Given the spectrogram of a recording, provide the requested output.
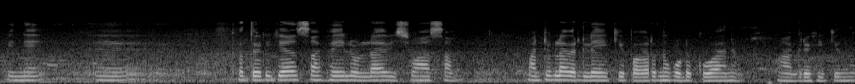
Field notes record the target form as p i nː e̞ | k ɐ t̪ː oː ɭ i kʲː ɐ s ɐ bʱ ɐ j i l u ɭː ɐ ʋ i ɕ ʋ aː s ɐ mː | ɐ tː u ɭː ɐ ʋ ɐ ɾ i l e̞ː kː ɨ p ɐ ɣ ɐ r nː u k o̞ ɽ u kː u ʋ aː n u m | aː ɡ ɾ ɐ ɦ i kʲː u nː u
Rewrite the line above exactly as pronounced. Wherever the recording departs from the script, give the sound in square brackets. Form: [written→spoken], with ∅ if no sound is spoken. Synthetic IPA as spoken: p i nː e̞ | k ɐ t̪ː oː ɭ i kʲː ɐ s ɐ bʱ ɐ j i l u ɭː ɐ ʋ i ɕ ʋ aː s ɐ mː | ɐ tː u ɭː ɐ ʋ ɐ ɾ i l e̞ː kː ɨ p ɐ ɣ ɐ r nː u k o̞ ɽ u kː u ʋ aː n u m | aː ɡ ɾ ɐ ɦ i kʲː u nː u

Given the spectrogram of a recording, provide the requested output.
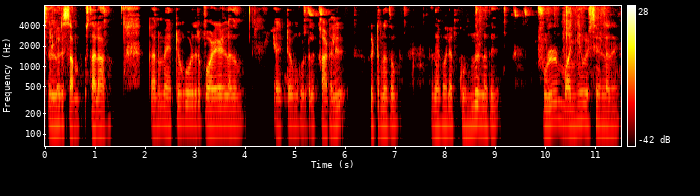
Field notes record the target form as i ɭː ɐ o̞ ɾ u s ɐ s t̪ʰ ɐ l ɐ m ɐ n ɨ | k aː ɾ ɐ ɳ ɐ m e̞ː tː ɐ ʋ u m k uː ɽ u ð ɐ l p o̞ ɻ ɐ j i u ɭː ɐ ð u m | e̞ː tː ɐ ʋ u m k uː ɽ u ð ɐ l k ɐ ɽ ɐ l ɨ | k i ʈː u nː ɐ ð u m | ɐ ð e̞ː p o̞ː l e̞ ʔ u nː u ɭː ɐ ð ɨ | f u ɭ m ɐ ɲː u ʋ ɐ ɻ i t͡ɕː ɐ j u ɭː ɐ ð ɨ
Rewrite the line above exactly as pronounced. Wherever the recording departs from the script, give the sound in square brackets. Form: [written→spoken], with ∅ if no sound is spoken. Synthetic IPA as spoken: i ɭː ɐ o̞ ɾ u s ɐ s t̪ʰ ɐ l ɐ m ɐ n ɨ | k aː ɾ ɐ ɳ ɐ m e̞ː tː ɐ ʋ u m k uː ɽ u ð ɐ l p o̞ ɻ ɐ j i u ɭː ɐ ð u m | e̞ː tː ɐ ʋ u m k uː ɽ u ð ɐ l k ɐ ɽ ɐ l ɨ | k i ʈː u nː ɐ ð u m | ɐ ð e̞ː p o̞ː l e̞ [ʔ→k] u nː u ɭː ɐ ð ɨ | f u ɭ m ɐ ɲː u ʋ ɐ ɻ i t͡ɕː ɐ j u ɭː ɐ ð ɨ

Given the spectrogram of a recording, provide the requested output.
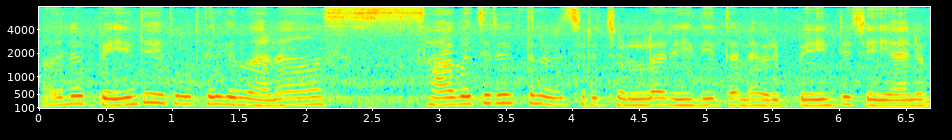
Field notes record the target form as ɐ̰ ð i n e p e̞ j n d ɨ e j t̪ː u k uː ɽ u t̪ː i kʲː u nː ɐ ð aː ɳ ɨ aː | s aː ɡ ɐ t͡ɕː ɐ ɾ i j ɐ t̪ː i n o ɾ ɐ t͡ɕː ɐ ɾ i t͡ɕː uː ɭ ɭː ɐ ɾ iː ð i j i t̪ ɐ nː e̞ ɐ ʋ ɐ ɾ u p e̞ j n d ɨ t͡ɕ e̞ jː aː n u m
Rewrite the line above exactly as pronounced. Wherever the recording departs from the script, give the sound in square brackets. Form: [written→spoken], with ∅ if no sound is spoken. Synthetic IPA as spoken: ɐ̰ ð i n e p e̞ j n d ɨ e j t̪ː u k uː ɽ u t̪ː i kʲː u nː ɐ ð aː ɳ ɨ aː | s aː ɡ ɐ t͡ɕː ɐ ɾ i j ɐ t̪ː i n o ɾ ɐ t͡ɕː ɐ ɾ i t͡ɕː [uː→u] ɭ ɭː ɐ ɾ iː ð i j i t̪ ɐ nː e̞ ɐ ʋ ɐ ɾ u p e̞ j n d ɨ t͡ɕ e̞ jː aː n u m

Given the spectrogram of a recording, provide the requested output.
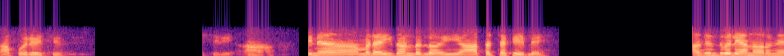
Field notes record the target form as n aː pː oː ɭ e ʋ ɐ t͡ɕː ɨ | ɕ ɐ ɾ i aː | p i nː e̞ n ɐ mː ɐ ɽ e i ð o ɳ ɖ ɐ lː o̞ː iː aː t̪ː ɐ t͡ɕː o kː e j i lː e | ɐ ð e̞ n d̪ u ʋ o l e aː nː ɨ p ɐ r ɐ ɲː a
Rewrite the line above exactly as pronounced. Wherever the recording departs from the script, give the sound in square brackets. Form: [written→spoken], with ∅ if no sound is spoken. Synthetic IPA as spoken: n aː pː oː [ɭ→ɾ] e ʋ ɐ t͡ɕː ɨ | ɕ ɐ ɾ i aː | p i nː e̞ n ɐ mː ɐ ɽ e i ð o ɳ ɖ ɐ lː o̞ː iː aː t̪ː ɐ t͡ɕː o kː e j i lː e | ɐ ð e̞ n d̪ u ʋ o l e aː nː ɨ p ɐ r ɐ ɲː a

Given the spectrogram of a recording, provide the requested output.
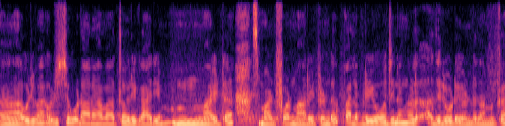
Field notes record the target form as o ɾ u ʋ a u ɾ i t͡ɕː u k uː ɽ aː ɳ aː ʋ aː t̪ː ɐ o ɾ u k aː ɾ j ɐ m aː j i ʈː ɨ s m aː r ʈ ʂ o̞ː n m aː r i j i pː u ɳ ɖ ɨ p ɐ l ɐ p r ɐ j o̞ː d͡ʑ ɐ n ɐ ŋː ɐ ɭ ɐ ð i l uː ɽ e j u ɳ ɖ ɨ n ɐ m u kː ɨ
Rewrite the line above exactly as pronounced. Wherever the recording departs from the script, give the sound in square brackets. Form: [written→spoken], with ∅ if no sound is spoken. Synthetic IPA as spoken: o ɾ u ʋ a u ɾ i t͡ɕː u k uː ɽ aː [ɳ→n] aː ʋ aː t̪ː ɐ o ɾ u k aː ɾ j ɐ m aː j i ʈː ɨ s m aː r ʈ [ʂ→f] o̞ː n m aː r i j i [pː→ʈː] u ɳ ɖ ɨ p ɐ l ɐ p r ɐ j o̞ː d͡ʑ ɐ n ɐ ŋː ɐ ɭ ɐ ð i l uː ɽ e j u ɳ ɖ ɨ n ɐ m u kː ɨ

